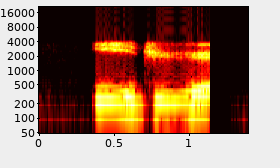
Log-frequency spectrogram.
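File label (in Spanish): "义举", chino mandarin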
